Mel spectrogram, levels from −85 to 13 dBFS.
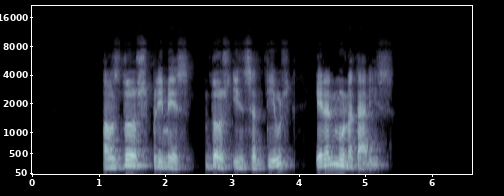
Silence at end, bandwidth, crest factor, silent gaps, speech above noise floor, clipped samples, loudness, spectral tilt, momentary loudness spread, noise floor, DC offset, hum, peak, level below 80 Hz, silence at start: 1.25 s; 9.6 kHz; 20 dB; none; over 72 dB; under 0.1%; -18 LUFS; -4 dB/octave; 14 LU; under -90 dBFS; under 0.1%; none; -2 dBFS; -66 dBFS; 1.05 s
